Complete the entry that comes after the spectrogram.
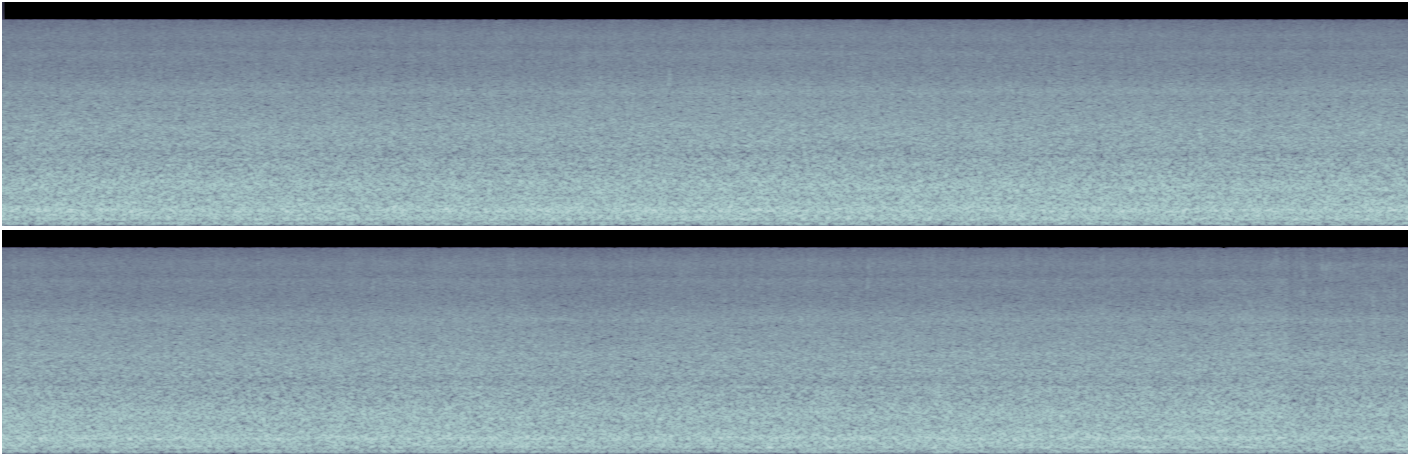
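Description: Heavy rain pouring down: a steady, loud hiss that does not let up.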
